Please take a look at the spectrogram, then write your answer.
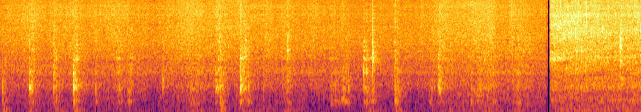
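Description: Onion and tomato sautéing together in a pan, a steady close sizzle broken by scattered clinks and scrapes of stirring, growing suddenly louder and hissier toward the end.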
